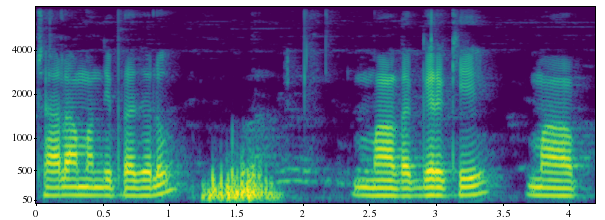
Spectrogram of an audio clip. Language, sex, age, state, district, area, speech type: Telugu, male, 18-30, Telangana, Nalgonda, urban, spontaneous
